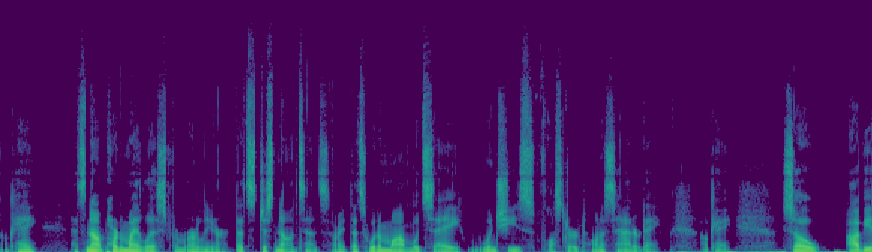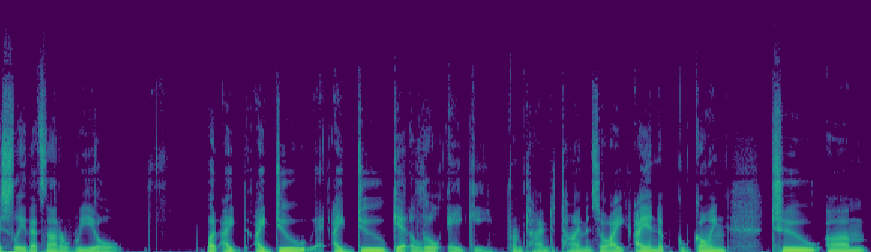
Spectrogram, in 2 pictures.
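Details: Adult male comedian who stutters and finds some words hard to say; stuttering.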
